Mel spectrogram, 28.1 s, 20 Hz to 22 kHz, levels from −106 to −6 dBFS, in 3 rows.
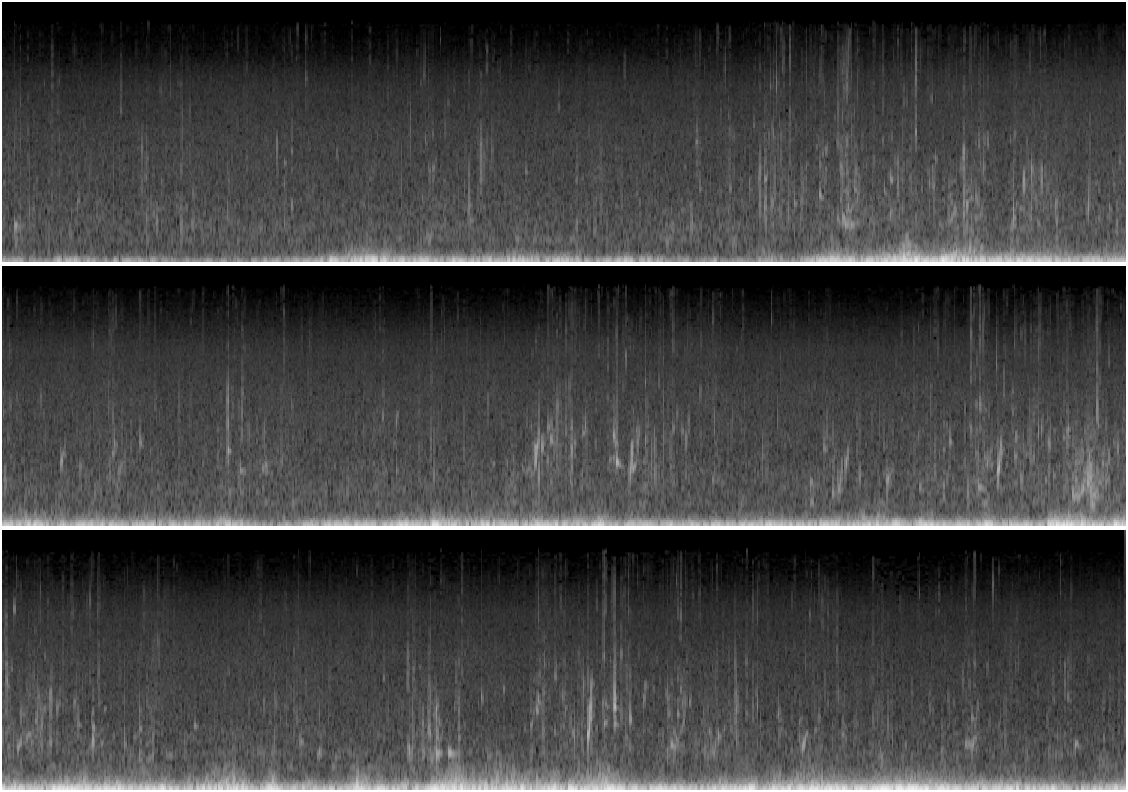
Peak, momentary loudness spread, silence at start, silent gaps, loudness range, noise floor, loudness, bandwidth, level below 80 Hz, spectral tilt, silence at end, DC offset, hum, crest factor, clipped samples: -12 dBFS; 19 LU; 0 s; none; 11 LU; -50 dBFS; -42 LUFS; 4.2 kHz; -32 dBFS; -5.5 dB/octave; 0 s; under 0.1%; none; 16 dB; under 0.1%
